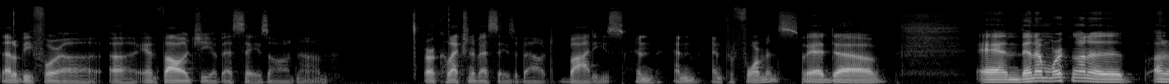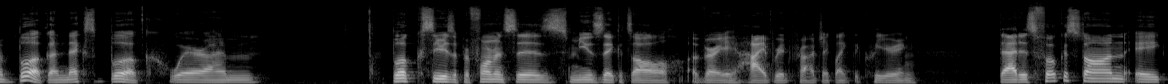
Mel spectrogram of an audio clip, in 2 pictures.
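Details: Real stuttering in a male musician and artist who describes mainly glottal blocks, often silent, as well as repetitions; finding: stuttering.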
